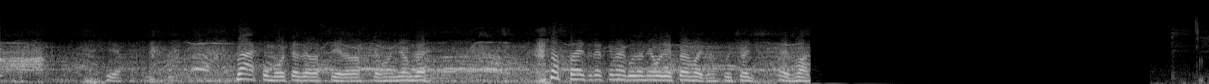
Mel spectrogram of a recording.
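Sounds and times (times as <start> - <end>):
sports commentator shouting: 1.1 - 8.1.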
